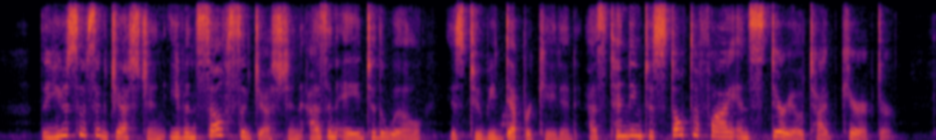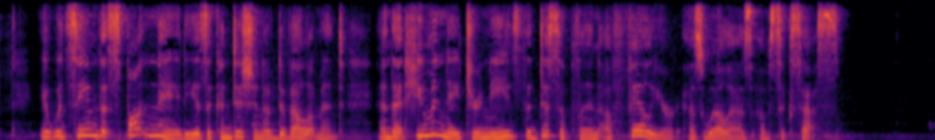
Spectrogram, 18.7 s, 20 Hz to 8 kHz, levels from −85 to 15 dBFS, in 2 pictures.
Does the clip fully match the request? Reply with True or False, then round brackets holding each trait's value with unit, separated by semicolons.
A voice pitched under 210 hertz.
False (245 Hz)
